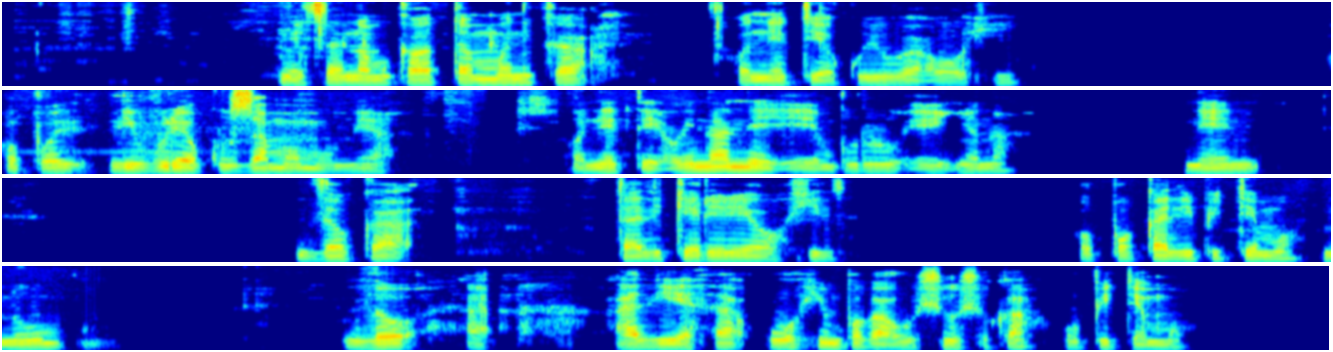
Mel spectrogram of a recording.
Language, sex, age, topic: Oshiwambo, male, 18-24, agriculture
